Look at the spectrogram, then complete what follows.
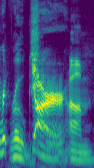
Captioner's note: pirate voice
